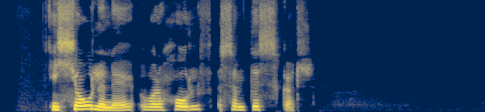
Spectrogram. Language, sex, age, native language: Icelandic, female, 30-39, Icelandic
